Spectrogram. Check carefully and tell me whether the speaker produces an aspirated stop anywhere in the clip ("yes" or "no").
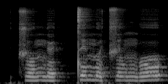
no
